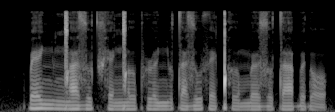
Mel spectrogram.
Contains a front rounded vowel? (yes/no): yes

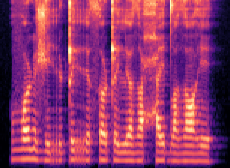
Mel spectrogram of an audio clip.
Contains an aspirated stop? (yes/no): no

